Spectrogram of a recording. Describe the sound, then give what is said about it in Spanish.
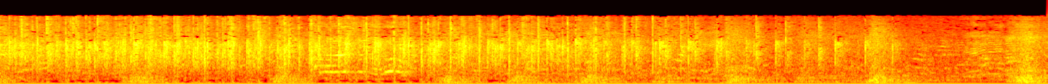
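A crowd gathered for Palm Sunday applauds the first float (paso) of the Borriquita brotherhood as it comes out, with steady, dense clapping that holds at full strength, easing slightly toward the end, with scattered shouts and voices mixed into the ovation. “El aplauso ahora, merecidísimo, de todas las personas que se han congregado para vivir esta jornada importantísima de Domingo de Ramos”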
